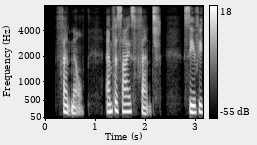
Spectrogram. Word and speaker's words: fentanyl: two- syllable drug name fent nil that's fent which rhymes with dent and nil which rhymes with pill fent nil emphasize fent see if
